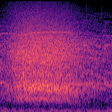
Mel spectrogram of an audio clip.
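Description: Live audience cheering in reply to a call from the stage, swelling about half a second in and fading away toward the end.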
